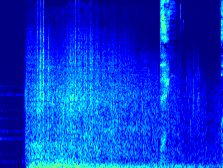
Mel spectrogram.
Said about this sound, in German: Wenige Wochen später explodiert die erste Atombombe der USA.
